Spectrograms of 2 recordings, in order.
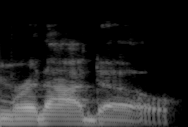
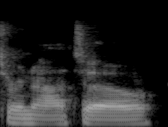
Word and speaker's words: Renato: any one noticed that almost every American pronounces my name ronado like a deer that's what I've been doing yeah that's what everyone does and I just accept that um but yeah my name is ronato and like people who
